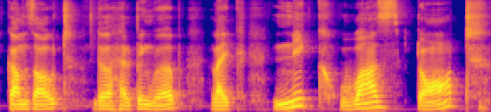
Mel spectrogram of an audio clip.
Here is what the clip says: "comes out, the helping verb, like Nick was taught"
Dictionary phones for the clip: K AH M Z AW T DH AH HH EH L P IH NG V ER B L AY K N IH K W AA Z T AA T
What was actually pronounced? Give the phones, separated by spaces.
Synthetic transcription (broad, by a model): K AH M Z AW T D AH HH EH L P IH NG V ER B L AY K N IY K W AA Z T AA T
